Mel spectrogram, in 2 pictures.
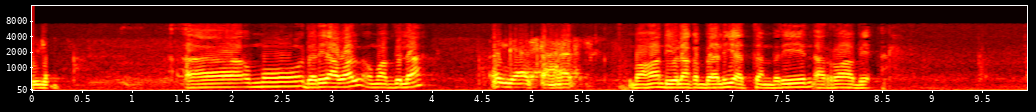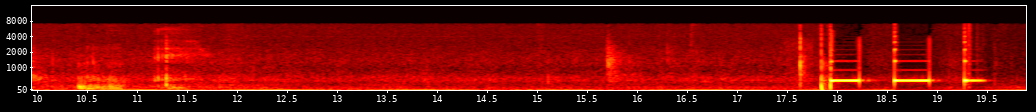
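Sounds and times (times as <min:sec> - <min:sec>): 
speech: 0:00.0 - 0:00.4, 0:01.5 - 0:04.0, 0:04.6 - 0:08.6
telephone busy tone after a cut-off call: 0:17.9 - 0:19.6.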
